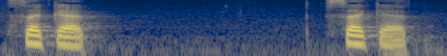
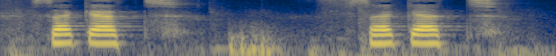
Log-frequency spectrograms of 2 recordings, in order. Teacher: in order to hear that ta, to make it more audible, I'm going to add a little bit of hams. · Shown in: second take · I'm going to add a little bit of airflow.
